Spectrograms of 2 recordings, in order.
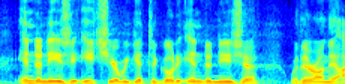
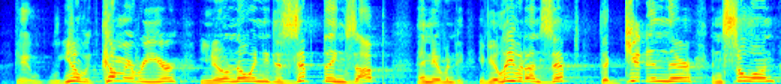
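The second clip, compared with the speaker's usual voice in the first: raised, higher preachy scolding tone; mock lecture; 11 semitones higher, 3 dB louder than usual. Husband lecturing his wife about the unzipped bag, higher and insistent. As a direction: lay into her with a know-it-all lecture. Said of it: "So I give her the, you know, the, the lecture".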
